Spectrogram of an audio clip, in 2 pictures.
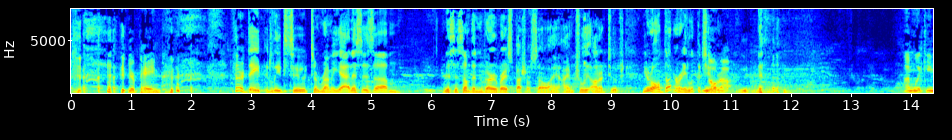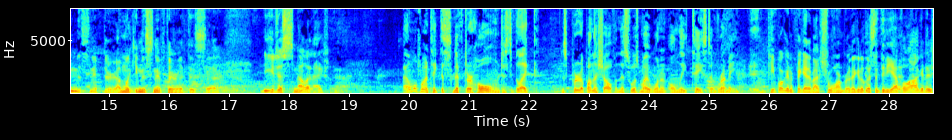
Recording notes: Live Review of Mizner’s Lounge at Disney’s Grand Floridian Resort. I invite you sit alongside me at a quiet, quaint table at Mizner’s Lounge at Disney’s Grand Floridian Resort and Spa for a live restaurant review.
